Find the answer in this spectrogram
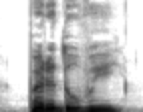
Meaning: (adjective) 1. forward, in the vanguard 2. advanced, leading 3. elite 4. progressive; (noun) leader, member of the elite
- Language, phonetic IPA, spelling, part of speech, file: Ukrainian, [peredɔˈʋɪi̯], передовий, adjective / noun, Uk-передовий.ogg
